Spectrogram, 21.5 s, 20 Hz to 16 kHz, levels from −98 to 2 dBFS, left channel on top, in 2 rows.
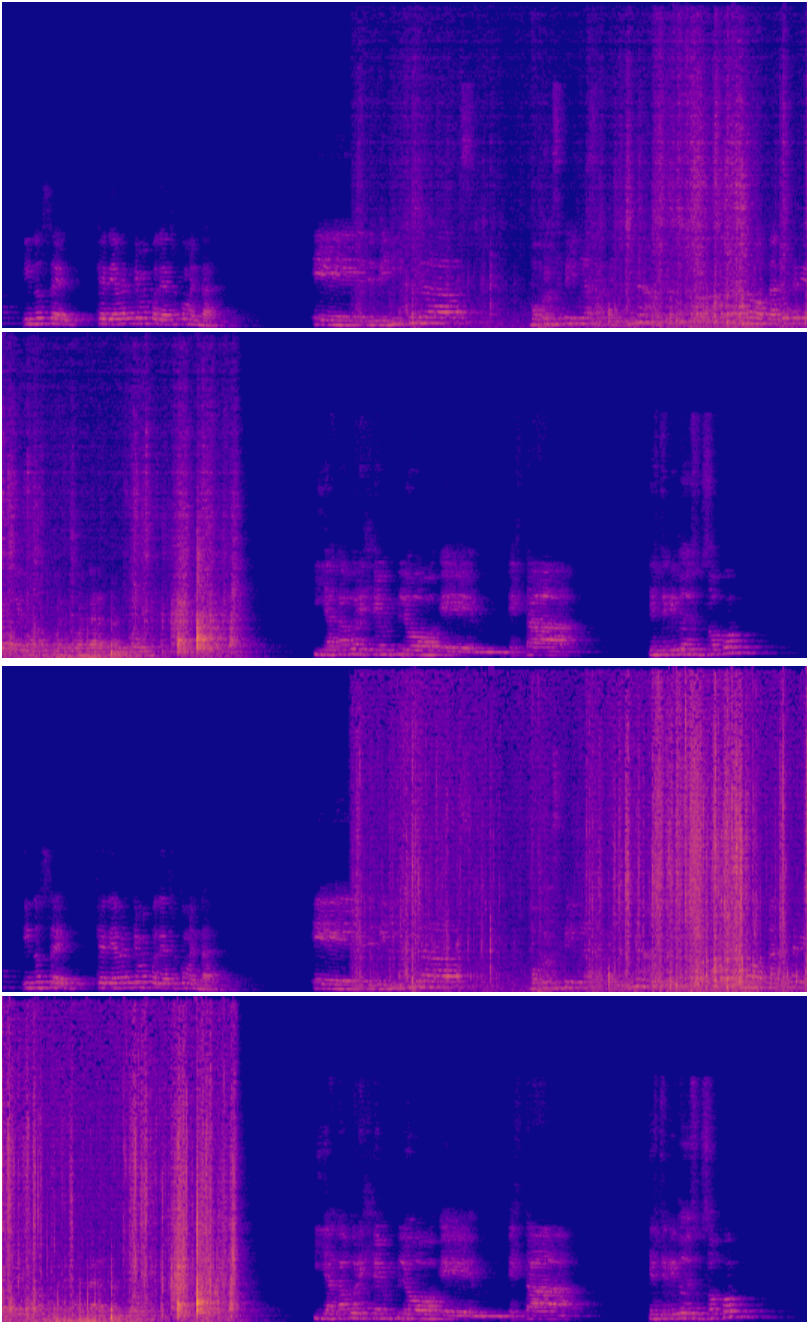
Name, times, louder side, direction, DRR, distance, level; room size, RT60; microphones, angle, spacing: voice 1, 0.3-0.9 1.3-2.8 9.8-12.7, left 2 dB, 40° right, -2 dB, 1.6 m, -52 dB
voice 2, 4.1-6.2 7.0-8.8 14.9-18.4 19.3-20.5, equal, 15° right, -7 dB, 0.8 m, -53 dB
sound 1, 4.6-13.9, right 7 dB, 85° right, 0.3 m, -42 dB
4.8 x 2.2 x 4.5 m, 0.91 s
head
